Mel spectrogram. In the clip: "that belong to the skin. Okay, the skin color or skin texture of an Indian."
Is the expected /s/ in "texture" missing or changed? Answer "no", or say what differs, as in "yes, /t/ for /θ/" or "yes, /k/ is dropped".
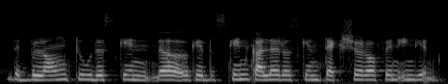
yes, /s/ is dropped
